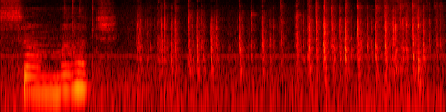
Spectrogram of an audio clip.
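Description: A short hummed phrase at the start, then rapid typing on a computer keyboard, several key clicks a second.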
